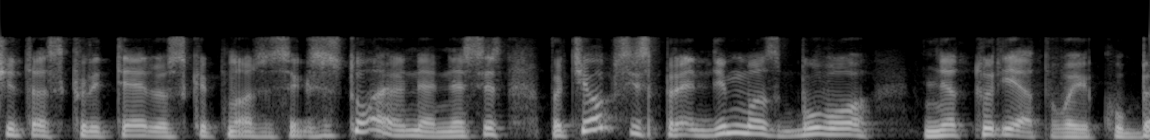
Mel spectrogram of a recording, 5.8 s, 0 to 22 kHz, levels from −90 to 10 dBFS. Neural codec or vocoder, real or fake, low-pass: codec, 16 kHz, 2 kbps, FunCodec, trained on Chinese and English, 25 frames a second; fake; 7.2 kHz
